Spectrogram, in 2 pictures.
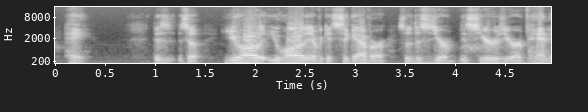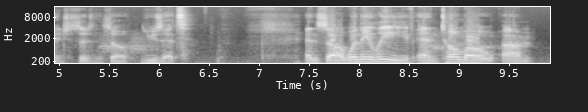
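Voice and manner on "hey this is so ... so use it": put-on whispering. Retelling an anime scene where one character secretly advises another: imitating a whisper. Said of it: "Mizuzu goes and whispers to".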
